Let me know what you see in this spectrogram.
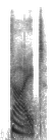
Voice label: "kite", Indian

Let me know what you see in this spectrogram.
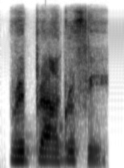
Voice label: "Reprography", Indian

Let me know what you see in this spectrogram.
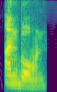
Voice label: "unborn", Indian

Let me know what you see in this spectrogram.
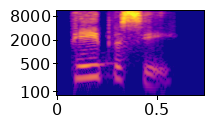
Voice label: "papacy", Indian; Dictionary

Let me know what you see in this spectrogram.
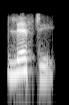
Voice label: "leftie", Indian

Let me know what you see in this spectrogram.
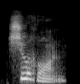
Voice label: "shoehorn", Indian

